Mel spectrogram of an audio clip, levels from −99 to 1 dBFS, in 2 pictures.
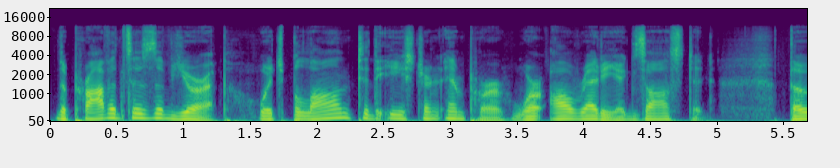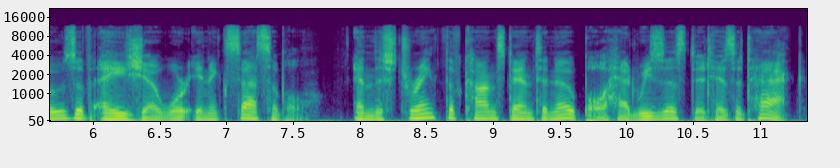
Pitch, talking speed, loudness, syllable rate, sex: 110 Hz, 145 wpm, -18 LUFS, 5.3 syllables/s, male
